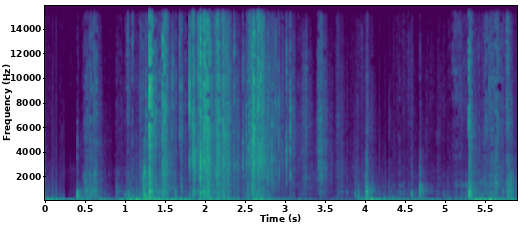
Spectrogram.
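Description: A cardboard Donruss Optic football-card hanger box being torn open and its packaging crinkled as the cards are taken out: scratchy tearing and crinkling in several stretches with a few sharp clicks.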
